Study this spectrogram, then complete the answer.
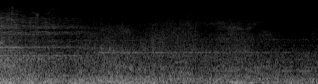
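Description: A soft chime rings out.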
